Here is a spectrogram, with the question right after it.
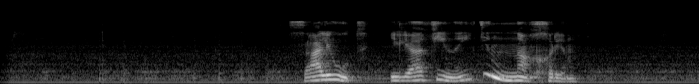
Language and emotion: Russian, angry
